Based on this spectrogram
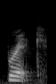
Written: brick

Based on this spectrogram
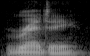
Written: ready

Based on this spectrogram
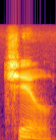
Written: chill

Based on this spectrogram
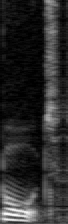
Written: bought

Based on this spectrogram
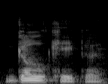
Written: goalkeeper

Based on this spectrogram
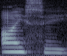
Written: icy

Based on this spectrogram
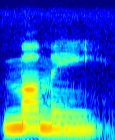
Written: mummy

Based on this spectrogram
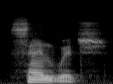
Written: sandwich

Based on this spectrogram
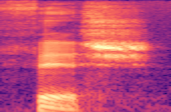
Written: fish

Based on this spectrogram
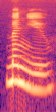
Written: menu

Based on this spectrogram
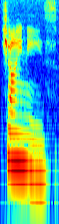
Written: chinese

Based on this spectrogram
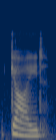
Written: guide

